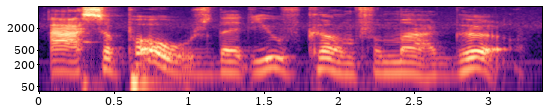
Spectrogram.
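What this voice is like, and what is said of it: Rough, deep, mocking male voice. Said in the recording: “in a rough, deep voice. His tone is somewhat mocking.”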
